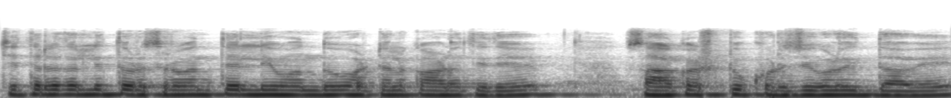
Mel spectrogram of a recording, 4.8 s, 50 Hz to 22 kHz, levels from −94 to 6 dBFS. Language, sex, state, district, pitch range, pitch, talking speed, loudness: Kannada, male, Karnataka, Bidar, 140-155 Hz, 150 Hz, 115 wpm, -15 LUFS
